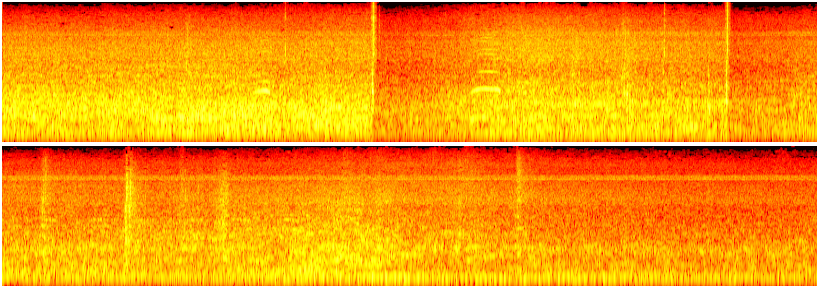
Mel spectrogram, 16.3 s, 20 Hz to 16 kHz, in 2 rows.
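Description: Steady outdoor background noise. It is broken by two sharp clicks, about 4 and 7 seconds in, after each of which the sound drops in level, and there are a couple of brief, faint high chirps early on.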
